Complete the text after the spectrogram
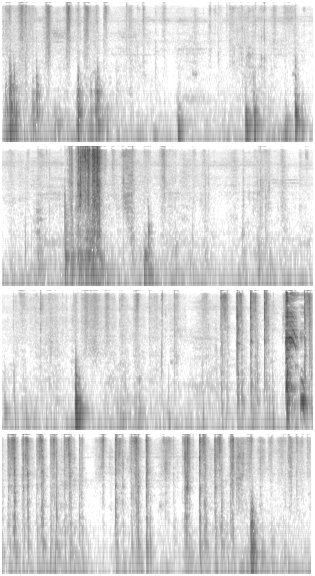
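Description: A deck of cards is shuffled by hand, with soft riffling and tapping.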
